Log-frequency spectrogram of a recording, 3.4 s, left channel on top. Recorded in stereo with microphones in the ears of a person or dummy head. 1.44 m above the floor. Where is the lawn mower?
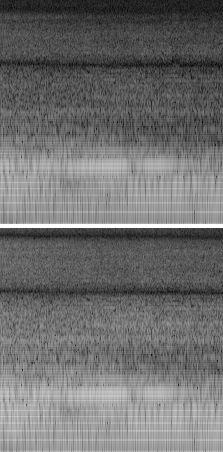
30° right (ahead or behind); by 3.4 s 40° right (ahead or behind).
